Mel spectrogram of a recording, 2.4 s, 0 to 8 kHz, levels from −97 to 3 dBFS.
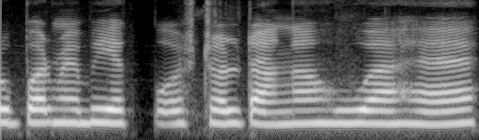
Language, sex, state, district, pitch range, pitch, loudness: Hindi, female, Jharkhand, Palamu, 245-260 Hz, 250 Hz, -15 LUFS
